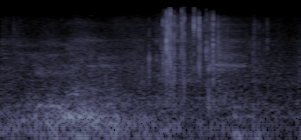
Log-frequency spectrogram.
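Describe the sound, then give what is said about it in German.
A plastic bag of gummy bears crinkles in a series of sharp, bright rustles, with a few crisp bursts in the middle before it fades to faint handling. “Alle zu einer Tüte Gummibärchen. Euch alle. Zu dieser.”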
